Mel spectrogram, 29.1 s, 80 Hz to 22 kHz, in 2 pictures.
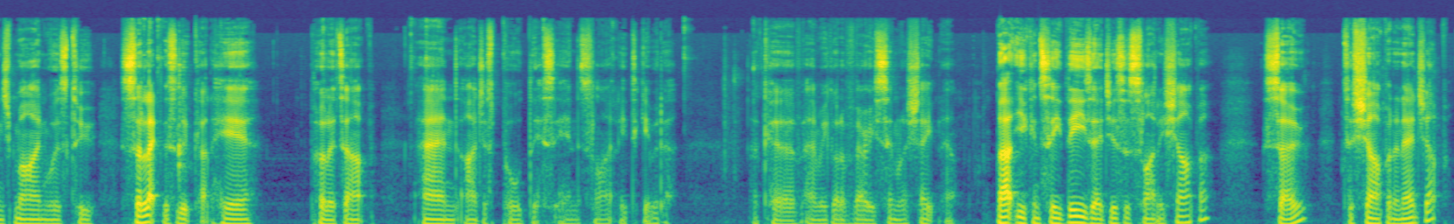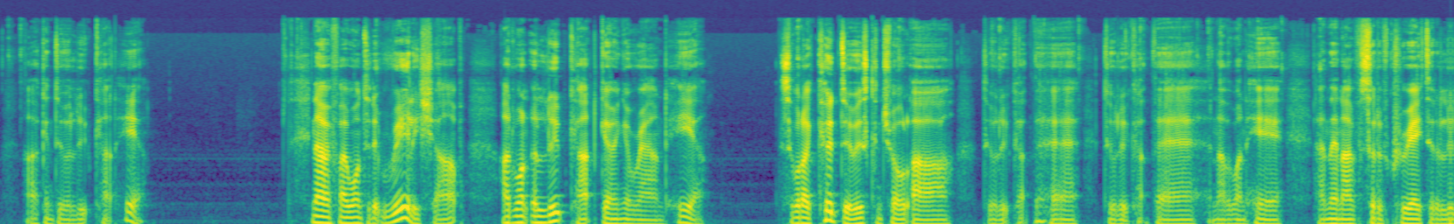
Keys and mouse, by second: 1.6 click, 2.4-3.4 middle drag, 3.4 click, 4.3 click, 4.4 right click, 6.1-7.4 right drag, 7.4 Tab, 13.0 Tab, 14.3 ctrl+r, 17.6-21.3 middle drag, 22.3 ctrl+r, 22.6-25.2 drag, 23.3 ctrl+r, 25.2 ctrl+r, 26.3 ctrl+r, 27.5-29.0 drag.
